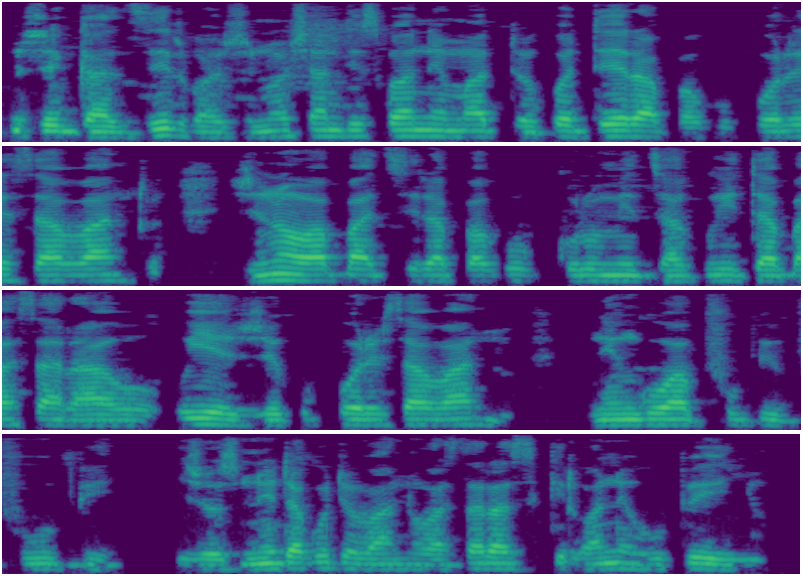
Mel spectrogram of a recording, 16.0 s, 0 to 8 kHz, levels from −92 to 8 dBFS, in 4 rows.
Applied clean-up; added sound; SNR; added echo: none; none; none; none.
